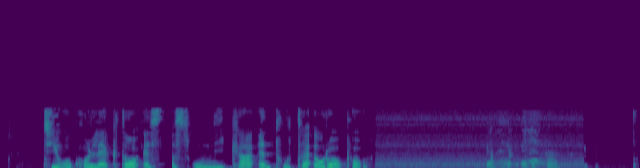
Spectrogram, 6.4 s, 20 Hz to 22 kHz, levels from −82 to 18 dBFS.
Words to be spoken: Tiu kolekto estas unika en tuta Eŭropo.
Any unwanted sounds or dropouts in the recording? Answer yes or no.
yes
